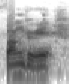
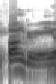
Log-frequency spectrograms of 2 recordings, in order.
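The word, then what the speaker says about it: Whangārei: Whangarei, it took me a long time to pronounce this, the Whangarei, but now I can say Whangarei. Or am I saying it right? Okay, Whangarei.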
